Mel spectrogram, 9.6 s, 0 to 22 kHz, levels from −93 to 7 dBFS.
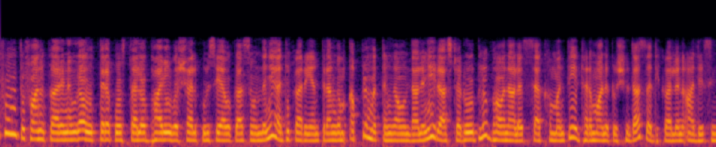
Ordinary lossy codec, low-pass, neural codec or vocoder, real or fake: Opus, 24 kbps; 7.2 kHz; autoencoder, 48 kHz, 32 numbers a frame, DAC-VAE, trained on Japanese speech; fake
